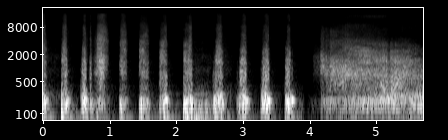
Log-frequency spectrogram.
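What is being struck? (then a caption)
Foam microphone windscreen. Fingertips and short nails of both hands tap and scratch rapidly on a large, soft, porous black foam windscreen covering a silver condenser microphone. A quick, uneven run of muffled, thumpy scratching bursts gives way to a continuous, steady rustling scrape that lasts to the end.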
